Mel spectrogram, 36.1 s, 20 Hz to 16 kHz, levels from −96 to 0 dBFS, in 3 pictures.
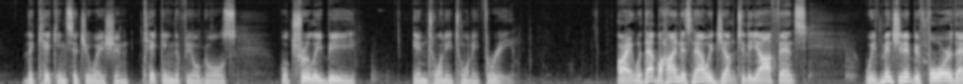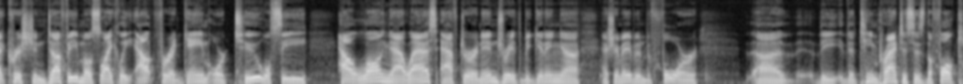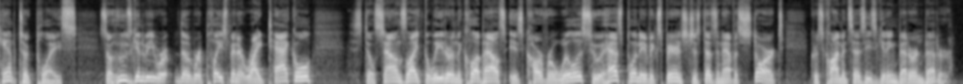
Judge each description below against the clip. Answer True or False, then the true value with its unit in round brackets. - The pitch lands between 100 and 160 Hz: True (135 Hz)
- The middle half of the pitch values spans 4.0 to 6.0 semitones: True (4.5 semitones)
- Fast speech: False (180 wpm)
